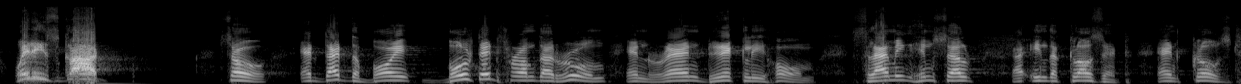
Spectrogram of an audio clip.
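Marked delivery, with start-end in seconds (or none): 0.2-1.0 very loud, high, raised, demanding shout. Telling a story, the speaker acts out a pastor questioning a boy, retelling a raised voice. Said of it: "raised his voice even more".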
